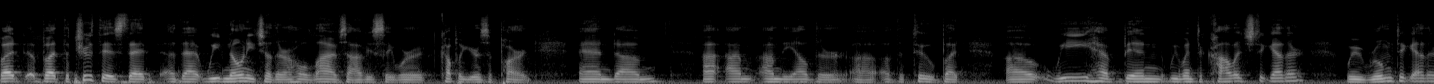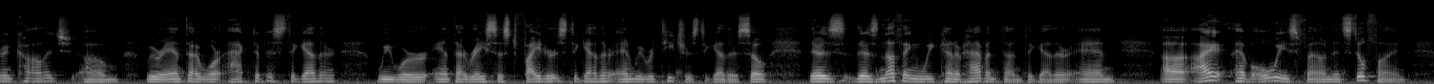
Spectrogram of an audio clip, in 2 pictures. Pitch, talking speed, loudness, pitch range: 125 Hz, 175 wpm, -33 LUFS, 115-135 Hz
